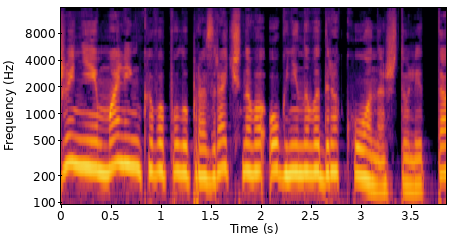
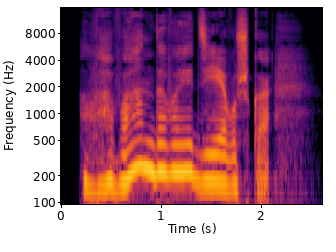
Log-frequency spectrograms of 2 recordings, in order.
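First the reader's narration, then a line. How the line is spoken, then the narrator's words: Muttered. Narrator (Russian): пробормотал я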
